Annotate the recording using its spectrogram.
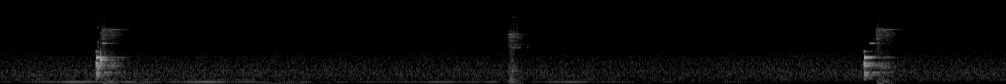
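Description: Short bright menu chimes sound as options are selected.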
